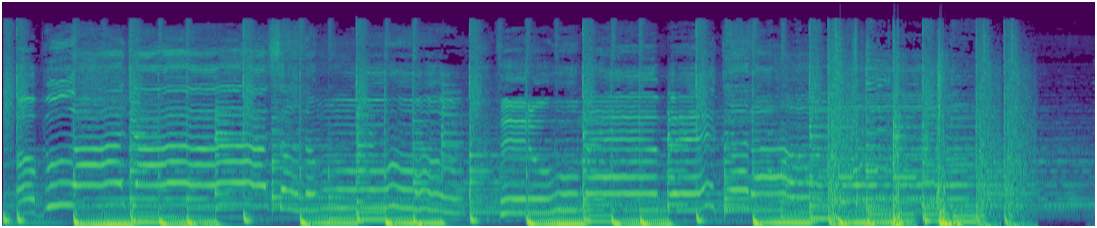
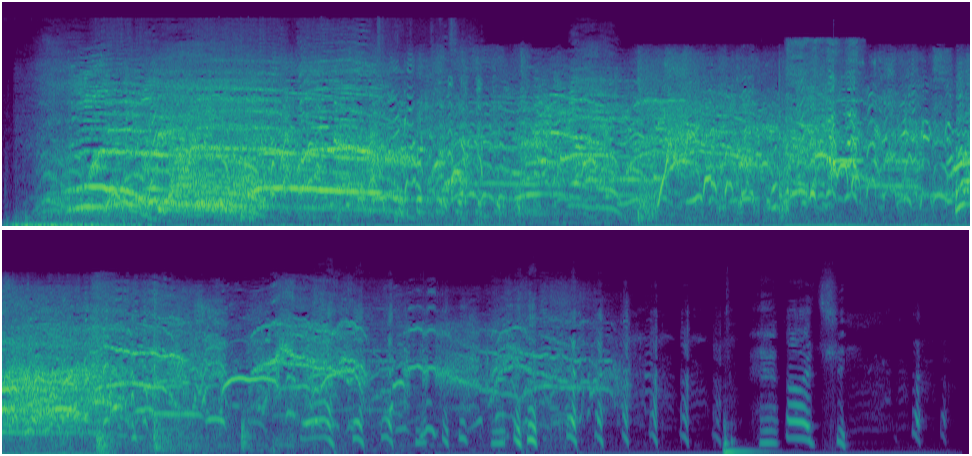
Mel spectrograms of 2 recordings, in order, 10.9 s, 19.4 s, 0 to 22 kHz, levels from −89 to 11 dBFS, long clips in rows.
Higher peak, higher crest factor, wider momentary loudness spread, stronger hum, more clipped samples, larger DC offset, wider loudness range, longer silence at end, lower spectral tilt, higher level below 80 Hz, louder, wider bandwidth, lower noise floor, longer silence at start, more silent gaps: about the same, 0 dBFS vs 0 dBFS; second, 12 dB vs 18 dB; second, 6 LU vs 16 LU; neither; neither; neither; second, 2 LU vs 17 LU; second, 0 s vs 1.25 s; first, -4.5 dB/octave vs -2.5 dB/octave; first, -16 dBFS vs -46 dBFS; about the same, -14 LUFS vs -15 LUFS; about the same, 16.5 kHz vs 16 kHz; second, -33 dBFS vs -70 dBFS; about the same, 0 s vs 0.1 s; neither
